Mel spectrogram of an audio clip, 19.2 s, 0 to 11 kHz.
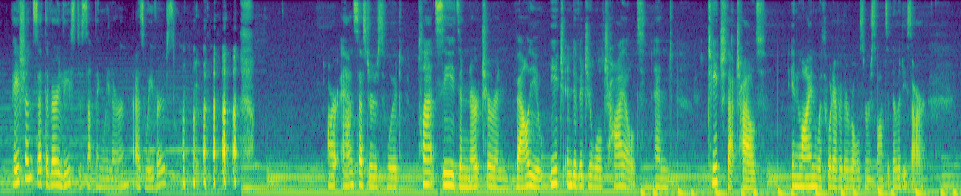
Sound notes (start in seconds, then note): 3.6 laughing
